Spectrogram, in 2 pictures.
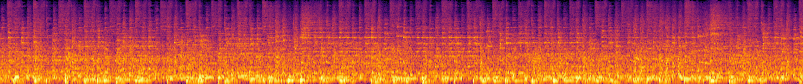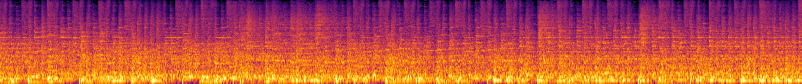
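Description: A large steel orchestra playing an up-tempo arrangement at full performance pace: many steel pans together in a dense, continuous sound, over a strong low line from bass pans struck with mallets.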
